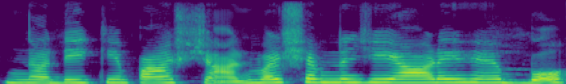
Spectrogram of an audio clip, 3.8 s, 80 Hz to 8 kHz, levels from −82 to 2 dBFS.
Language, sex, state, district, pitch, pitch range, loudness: Hindi, male, Bihar, Katihar, 290 Hz, 270-305 Hz, -14 LUFS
